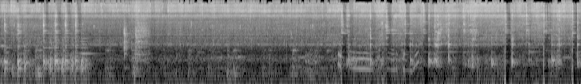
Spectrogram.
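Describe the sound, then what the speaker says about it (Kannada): Pulao spices, tomato and onion fry and sizzle in hot oil and are stirred steadily, with a continuous crackle and occasional scraping clinks close by. "ಎಣ್ಣೆ ಕಾದ್ಮೇಲೆ ಪಲಾವ್ ಐಟಮ್ಸ್ಗಳನ್ನೆಲ್ಲ ನಾನು ಹಾಕ್ತಿದ್ದೀನಿ. ಪಲಾವ್ ಐಟಮ್ಸ್ಗಳು ಆಮೇಲೆ ಟೊಮೊಟೊ ಈರುಳ್ಳಿನೂ ಹಾಕ್ತಿದ್ದೀನಿ."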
